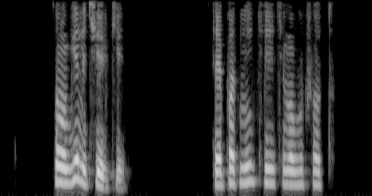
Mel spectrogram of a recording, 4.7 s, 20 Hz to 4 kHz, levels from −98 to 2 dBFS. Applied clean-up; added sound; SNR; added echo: neural mask model Resemble Enhance denoiser.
